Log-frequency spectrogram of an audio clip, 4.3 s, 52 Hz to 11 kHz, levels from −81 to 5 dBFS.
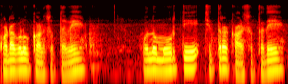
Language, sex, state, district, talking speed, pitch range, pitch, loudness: Kannada, male, Karnataka, Koppal, 85 wpm, 110-130 Hz, 125 Hz, -17 LUFS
